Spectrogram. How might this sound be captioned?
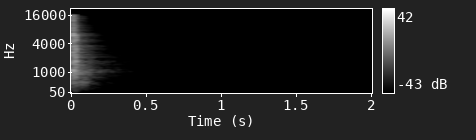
Button plastic 3/4
A Click of an old casetterecorder.
Could be use as an sound for a menu or just sounddesign.
Hit me up for individual soundesign for movies or games.
horror, Click, Casette, trash, menu, sounddesign, home, Press, foley, Machine, game, Tape, Button, effect, plastic, video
